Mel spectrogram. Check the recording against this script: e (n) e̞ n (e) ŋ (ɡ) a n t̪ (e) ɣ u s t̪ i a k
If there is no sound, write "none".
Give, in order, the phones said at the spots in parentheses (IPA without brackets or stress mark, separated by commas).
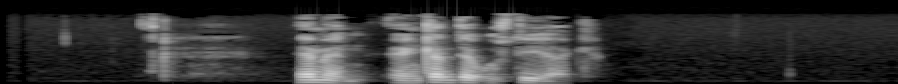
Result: m, e, k, e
